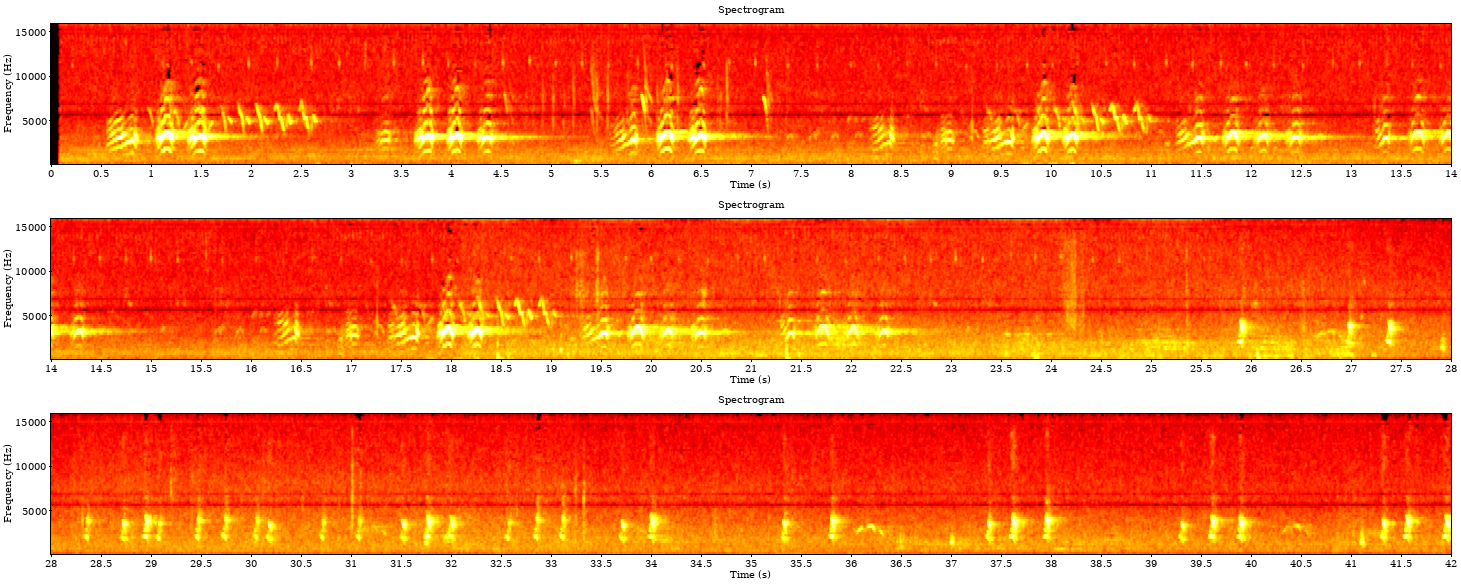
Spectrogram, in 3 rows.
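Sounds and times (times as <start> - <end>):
faint outdoor background: 0.1 - 42.0
birds chirping and trilling: 5.6 - 24.2, 24.8 - 34.2.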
